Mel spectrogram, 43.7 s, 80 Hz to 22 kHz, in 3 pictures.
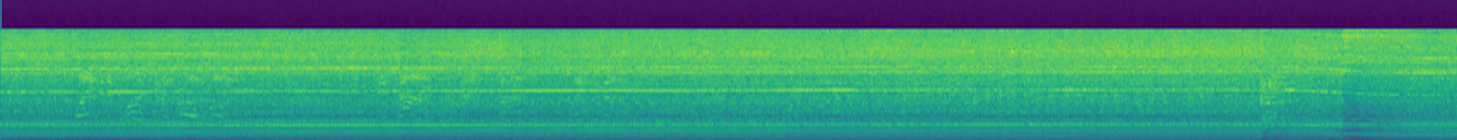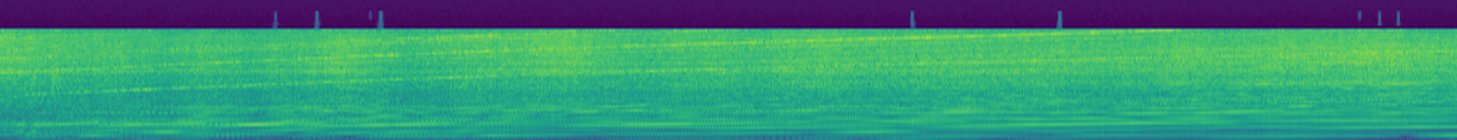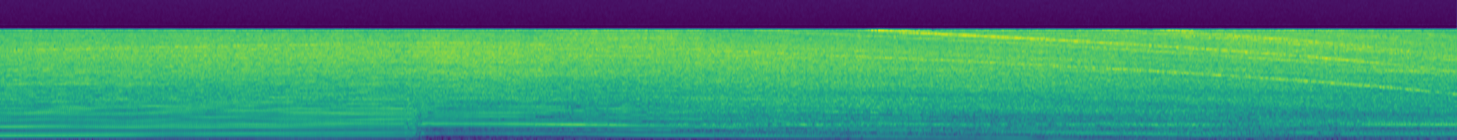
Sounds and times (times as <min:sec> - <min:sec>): Car: 0:00.0 - 0:43.7.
